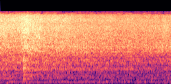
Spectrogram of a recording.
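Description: Food cooking in a pan with salt and turmeric being stirred in: a steady, fairly quiet sizzling hiss with one brief scrape of a spoon near the start, heard up close with no voices.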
